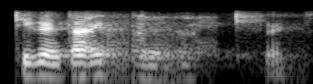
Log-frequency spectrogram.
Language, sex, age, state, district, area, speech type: Bengali, male, 18-30, West Bengal, Hooghly, urban, conversation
